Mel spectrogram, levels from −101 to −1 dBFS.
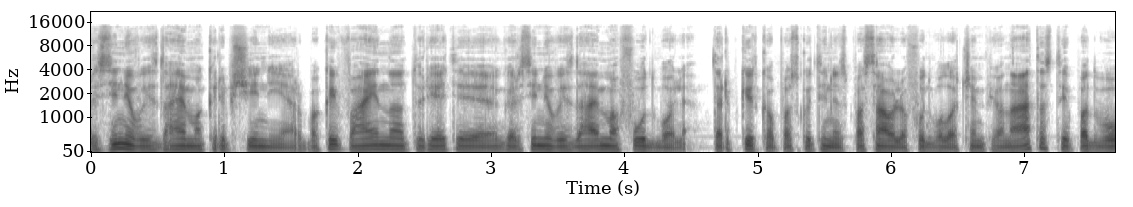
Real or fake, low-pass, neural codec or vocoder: real; 14.4 kHz; none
